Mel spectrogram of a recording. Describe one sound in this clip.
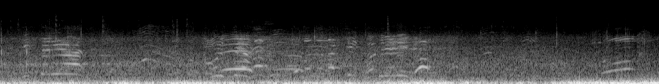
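Football players shout to each other across an open field in the distance.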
